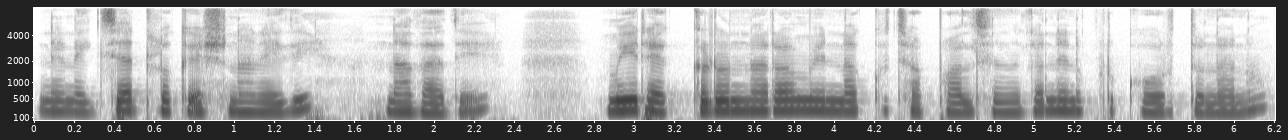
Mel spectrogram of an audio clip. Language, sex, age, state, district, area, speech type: Telugu, female, 45-60, Andhra Pradesh, Kakinada, rural, spontaneous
